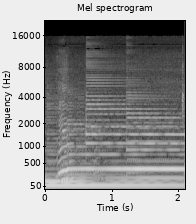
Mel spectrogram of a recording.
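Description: Live band starting a song's instrumental intro: steady low bass notes under a melody note that slides up into pitch and is held.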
